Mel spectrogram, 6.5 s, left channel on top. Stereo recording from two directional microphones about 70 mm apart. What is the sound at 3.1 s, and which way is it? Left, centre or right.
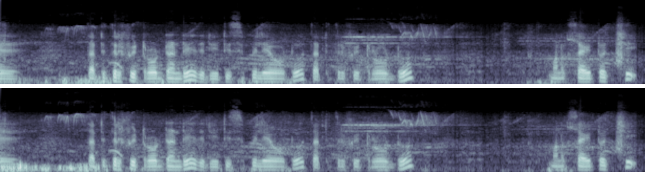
Speech, left.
